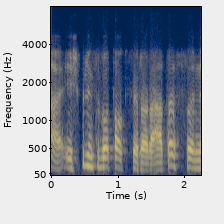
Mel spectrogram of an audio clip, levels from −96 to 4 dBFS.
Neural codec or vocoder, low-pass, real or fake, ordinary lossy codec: vocoder, 44.1 kHz, 128 mel bands, Pupu-Vocoder; 7.2 kHz; fake; Opus, 32 kbps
